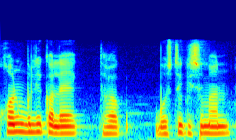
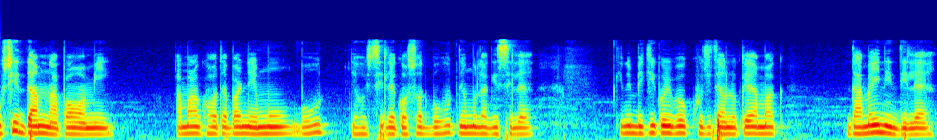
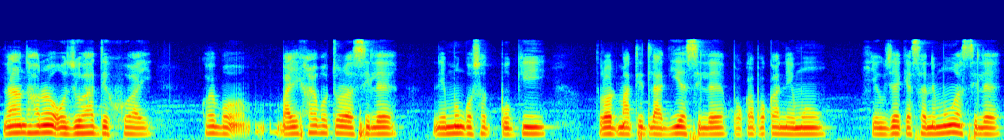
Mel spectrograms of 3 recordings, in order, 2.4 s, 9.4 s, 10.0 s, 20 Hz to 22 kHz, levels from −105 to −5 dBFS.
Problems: background sounds at intervals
